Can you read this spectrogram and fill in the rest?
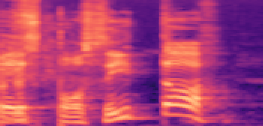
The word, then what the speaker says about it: Esposito: Esposito kann man schon. Also Esposito? – Das passt schon.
